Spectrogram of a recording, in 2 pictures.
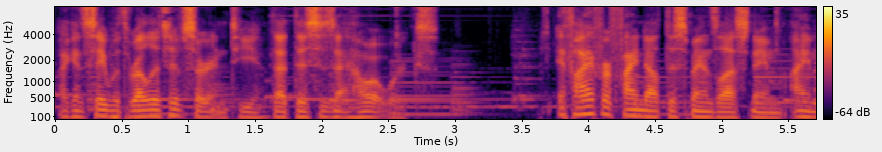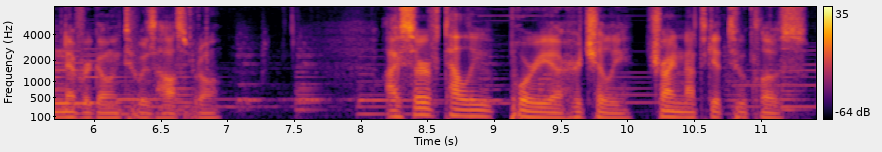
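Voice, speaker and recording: A man's voice: low-pitched, moderate pace, over music. A man reading visual novel narration aloud as a story, playing through a game. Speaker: video game let's player reading all parts aloud.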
